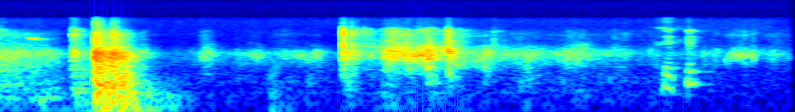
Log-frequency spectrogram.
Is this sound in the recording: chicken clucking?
no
